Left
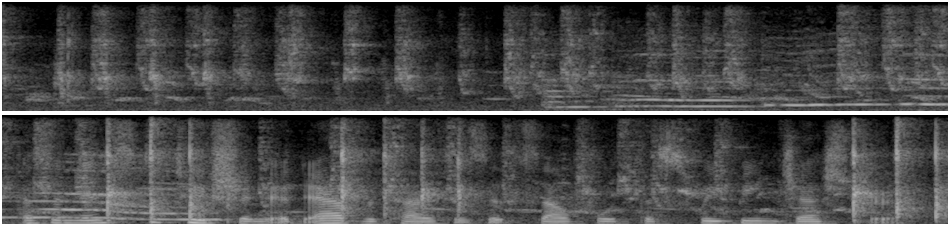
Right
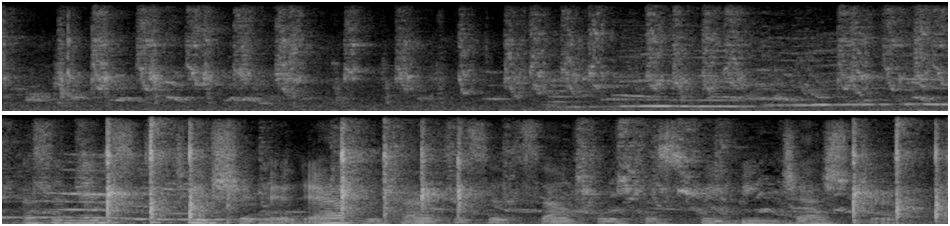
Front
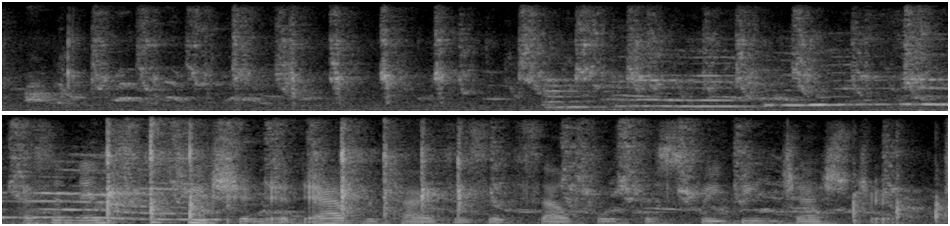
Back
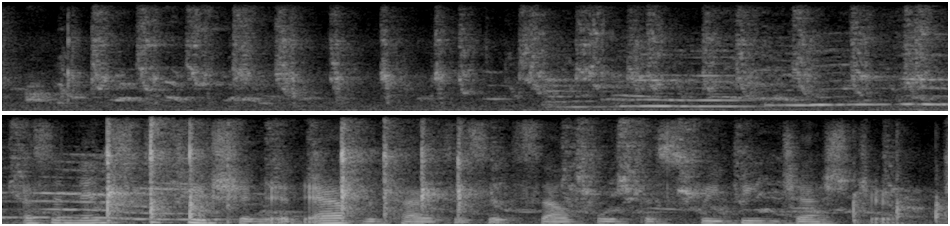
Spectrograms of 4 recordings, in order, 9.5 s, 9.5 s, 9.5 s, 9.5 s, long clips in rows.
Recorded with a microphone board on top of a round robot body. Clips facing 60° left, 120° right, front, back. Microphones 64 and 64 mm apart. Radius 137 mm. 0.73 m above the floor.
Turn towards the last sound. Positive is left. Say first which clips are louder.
# left 1 dB, back 3 dB
turn(degrees=105)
